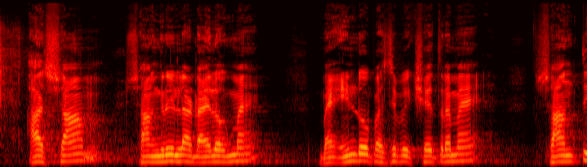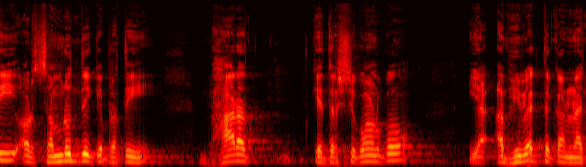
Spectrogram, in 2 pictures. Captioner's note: PM Modi speaks in Hindi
